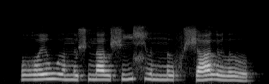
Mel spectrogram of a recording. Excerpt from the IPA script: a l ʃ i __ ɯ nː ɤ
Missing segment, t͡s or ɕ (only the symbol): ɕ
